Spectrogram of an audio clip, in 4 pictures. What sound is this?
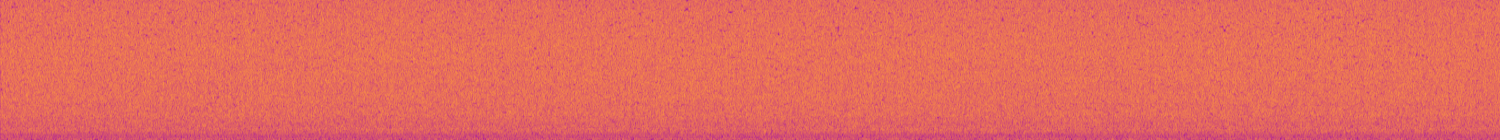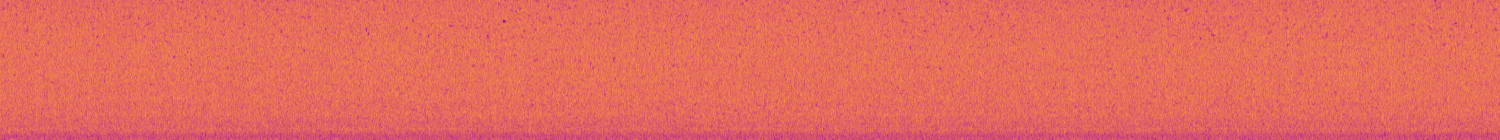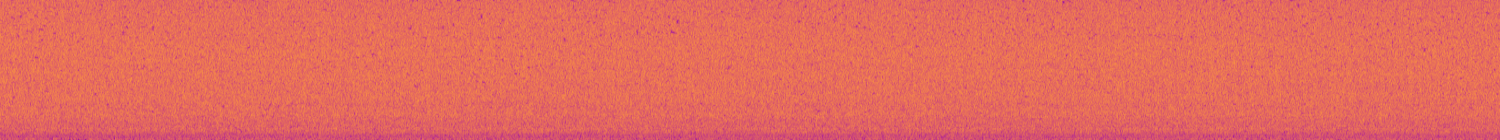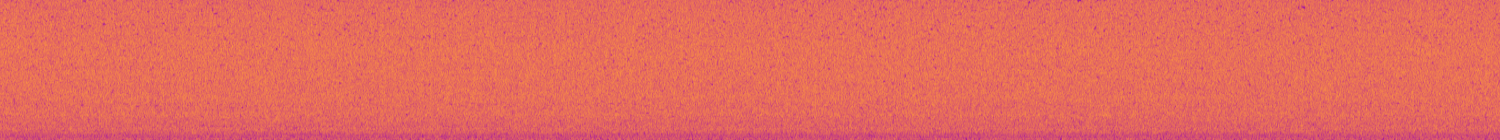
I'd love to hear about the projects you use my sounds on. Send me some feedback.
